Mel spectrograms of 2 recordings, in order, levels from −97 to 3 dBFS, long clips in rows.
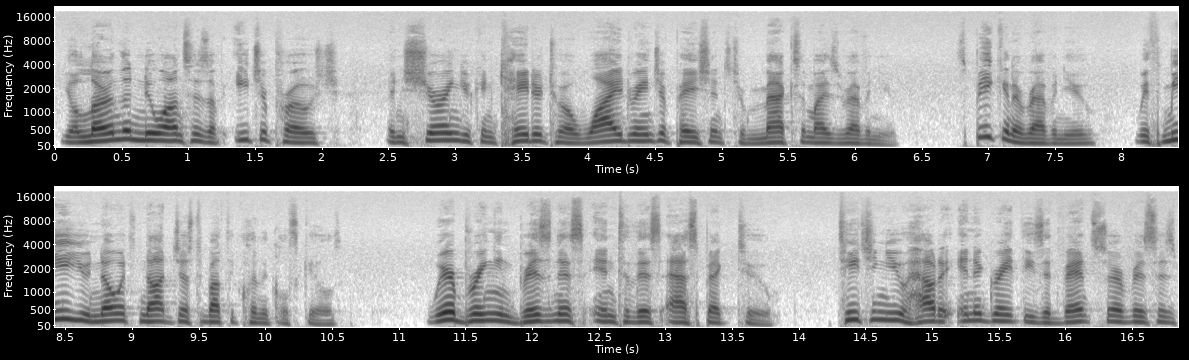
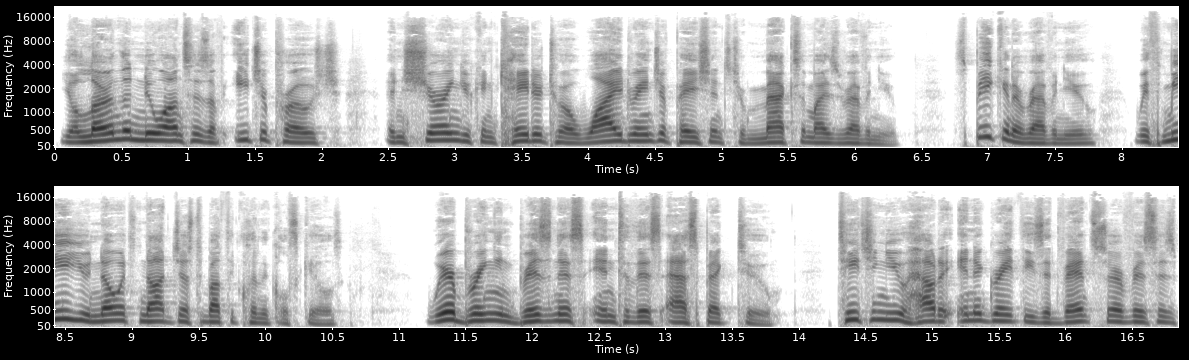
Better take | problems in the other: second | hiss; faint; throughout; 25 dB below the speech

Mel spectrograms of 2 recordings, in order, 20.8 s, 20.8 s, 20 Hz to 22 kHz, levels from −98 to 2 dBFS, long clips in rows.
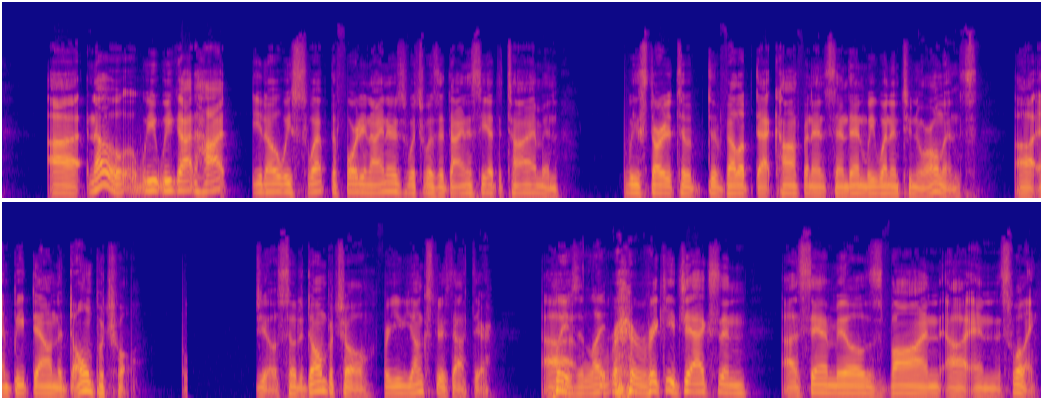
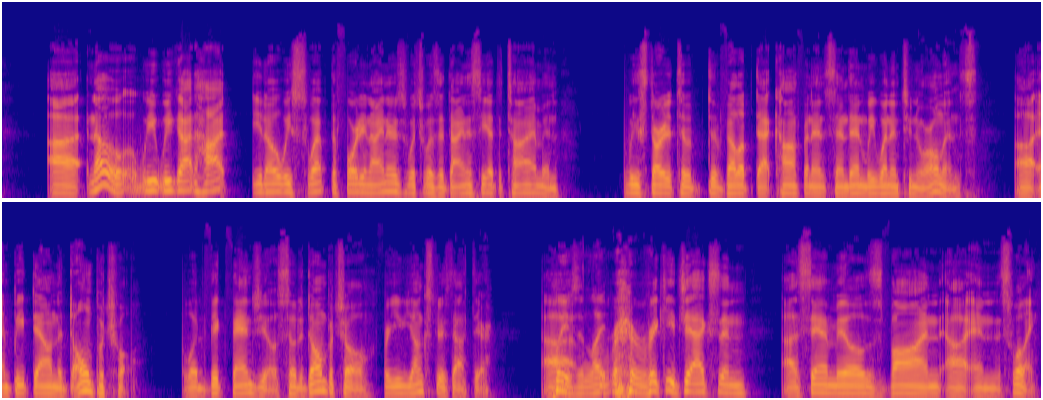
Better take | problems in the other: second | audio cutting out; at 12 s for 0.5 s

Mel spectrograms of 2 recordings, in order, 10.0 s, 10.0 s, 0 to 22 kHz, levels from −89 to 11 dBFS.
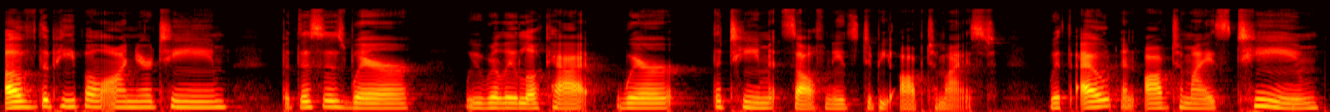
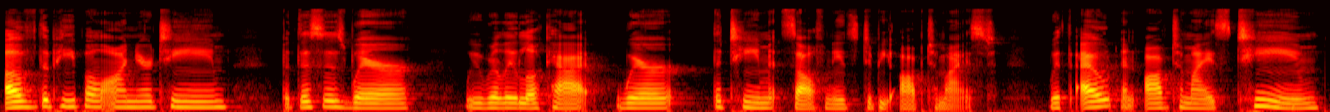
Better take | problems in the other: neither | none

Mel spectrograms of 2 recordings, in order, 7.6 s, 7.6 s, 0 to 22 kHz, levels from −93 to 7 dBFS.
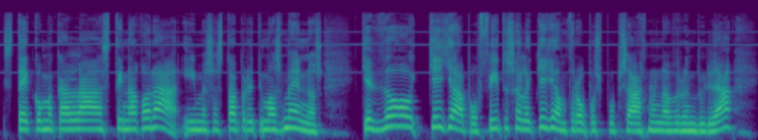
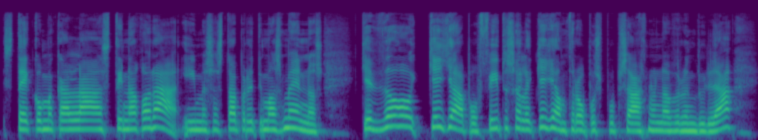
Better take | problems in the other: second | high-pitched whine; faint; throughout; 7 kHz, 30 dB below the speech

